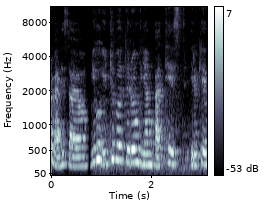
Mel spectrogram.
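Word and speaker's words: Batiste: 사람들이 드라이 샴푸를 많이 써요 미국 유튜버들은 그냥 바티스트 이렇게 발음을 하는 거 같은데 저도 처음에는 드라이 샴푸가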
